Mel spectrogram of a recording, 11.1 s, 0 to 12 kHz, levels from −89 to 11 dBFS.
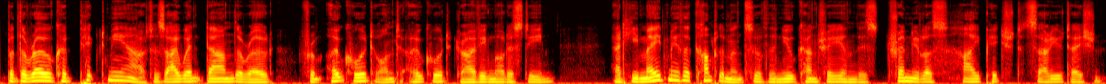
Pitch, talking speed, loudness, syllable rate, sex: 120 Hz, 205 wpm, -18 LUFS, 5.4 syllables/s, male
